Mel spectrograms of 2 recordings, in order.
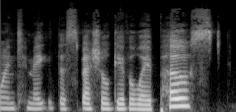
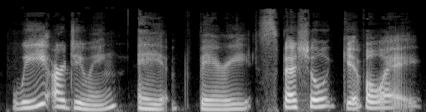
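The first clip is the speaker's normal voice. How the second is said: normal talking voice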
